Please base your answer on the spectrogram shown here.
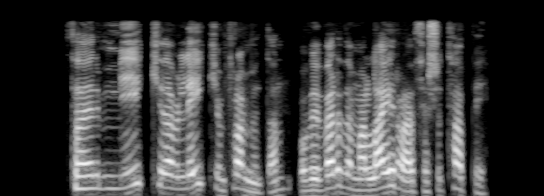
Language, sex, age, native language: Icelandic, female, 40-49, Icelandic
